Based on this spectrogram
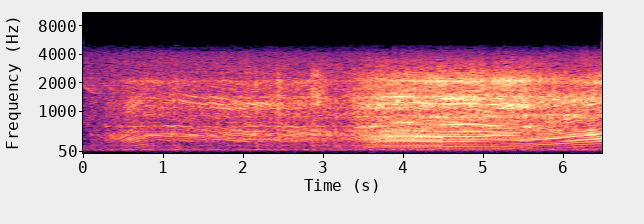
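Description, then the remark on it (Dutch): A scooter's small motor engine runs with a buzzing hum, then revs up louder partway through and holds at a higher, steady whine. Nobody speaks. “Ja, hij gaat naar die scooter.”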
